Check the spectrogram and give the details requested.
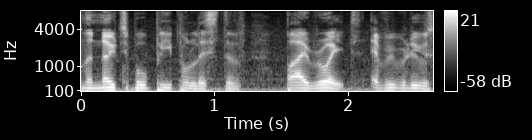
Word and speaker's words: Bayreuth: Well, you you've said it wrong lots of times, but we are reliably told that the name of the city to which we are currently headed is by Roy.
